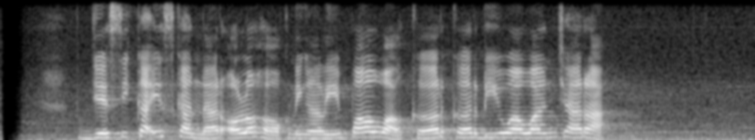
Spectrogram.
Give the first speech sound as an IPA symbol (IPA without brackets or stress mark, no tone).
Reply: d͡ʒ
